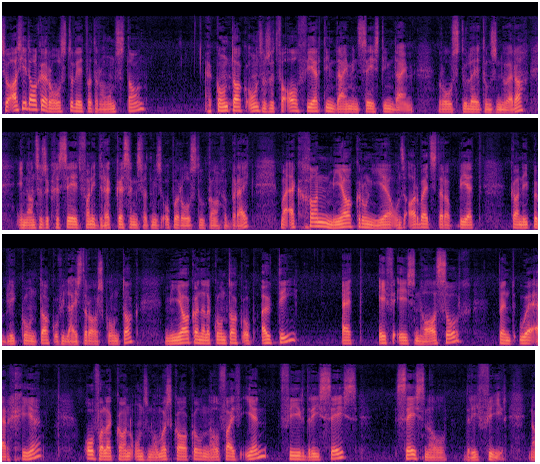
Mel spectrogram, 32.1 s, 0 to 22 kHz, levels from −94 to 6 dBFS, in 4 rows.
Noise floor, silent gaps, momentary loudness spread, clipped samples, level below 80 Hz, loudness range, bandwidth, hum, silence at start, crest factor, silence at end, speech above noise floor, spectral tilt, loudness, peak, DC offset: -59 dBFS; none; 9 LU; under 0.1%; -52 dBFS; 2 LU; 13 kHz; none; 0 s; 20 dB; 0 s; 35 dB; -5.5 dB/octave; -24 LUFS; -4 dBFS; under 0.1%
